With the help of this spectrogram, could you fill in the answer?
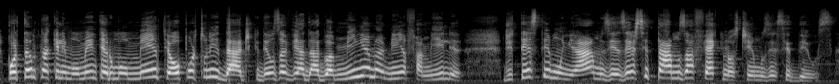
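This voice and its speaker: Woman, Brazilian Portuguese accent, preached testimony, emphatic, rhetorical questions, somewhat high voice. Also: animated, fast talker.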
